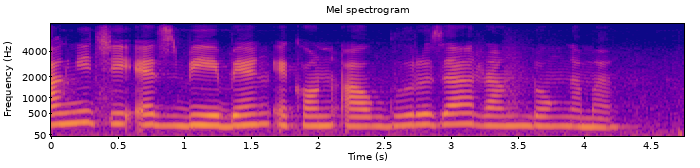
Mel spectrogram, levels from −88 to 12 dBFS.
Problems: none marked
